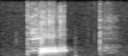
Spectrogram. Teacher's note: is pronounced like the p of english the p of pop it is bilabial stop and voiceless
